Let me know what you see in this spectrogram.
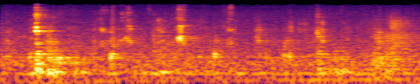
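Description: Close-miked chewing of a mouthful of steak: soft wet mouth sounds with a few short clicks and smacks.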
